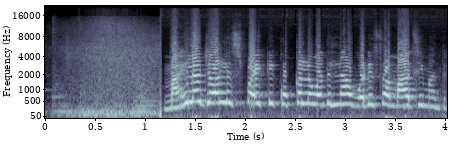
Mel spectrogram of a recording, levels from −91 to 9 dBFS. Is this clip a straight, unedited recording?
no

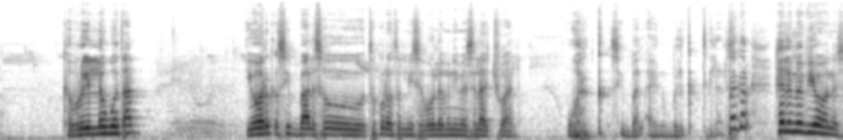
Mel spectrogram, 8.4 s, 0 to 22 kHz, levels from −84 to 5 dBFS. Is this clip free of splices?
no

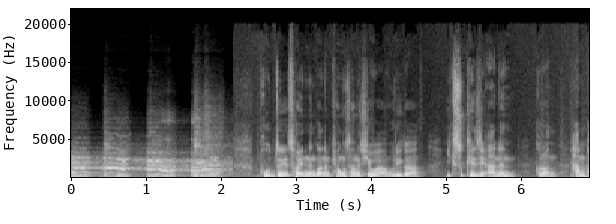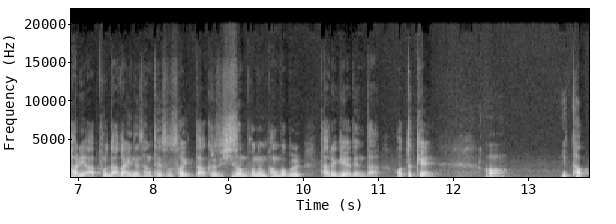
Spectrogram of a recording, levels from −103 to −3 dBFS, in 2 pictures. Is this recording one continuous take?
no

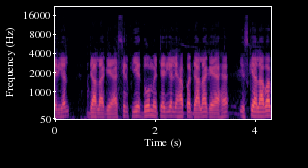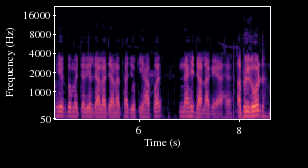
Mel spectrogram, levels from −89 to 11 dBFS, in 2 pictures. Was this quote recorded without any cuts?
yes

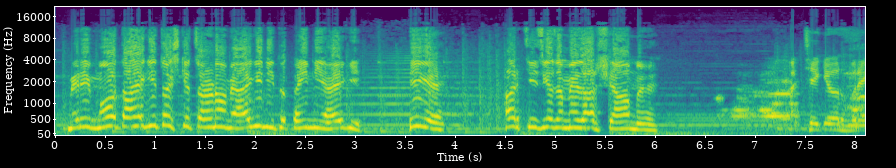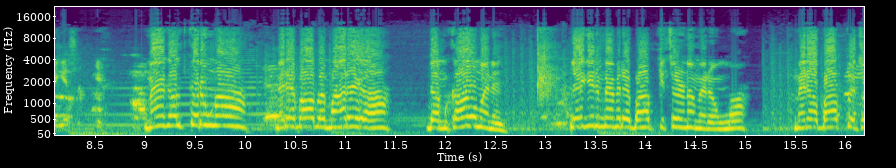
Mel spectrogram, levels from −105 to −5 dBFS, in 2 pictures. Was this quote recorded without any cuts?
yes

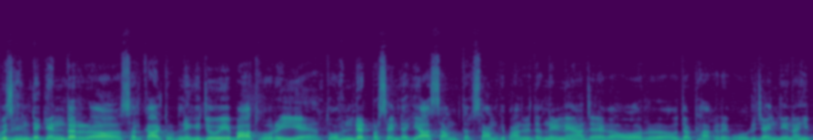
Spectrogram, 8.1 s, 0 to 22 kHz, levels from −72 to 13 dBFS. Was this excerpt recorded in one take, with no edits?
yes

